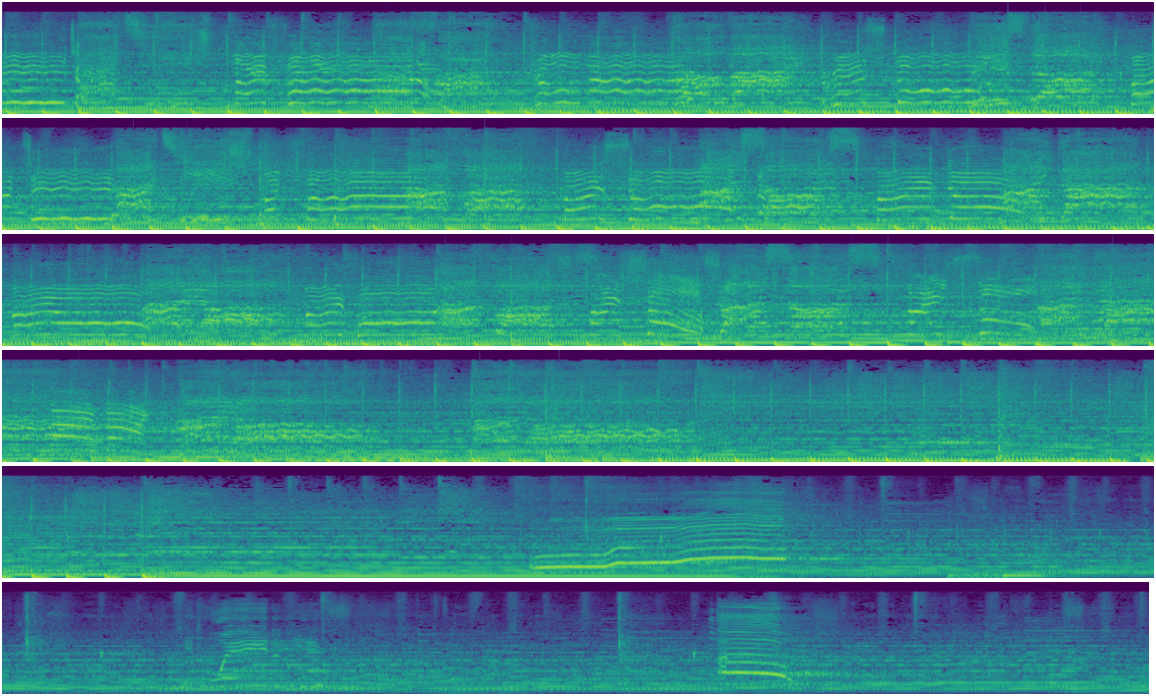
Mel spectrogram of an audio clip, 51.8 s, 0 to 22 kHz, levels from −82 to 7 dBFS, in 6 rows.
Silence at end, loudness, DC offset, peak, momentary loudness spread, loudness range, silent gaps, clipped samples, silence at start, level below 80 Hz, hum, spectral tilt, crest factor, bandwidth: 0 s; -11 LUFS; under 0.1%; 0 dBFS; 13 LU; 11 LU; none; under 0.1%; 0 s; -16 dBFS; none; -4.5 dB/octave; 10 dB; 15.5 kHz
